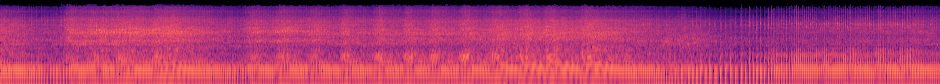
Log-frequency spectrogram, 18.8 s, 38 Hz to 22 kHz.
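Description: Yamaha Sirius 50cc four-stroke single-cylinder engine idling steadily and quietly, a sign of an engine in good running order. For a couple of seconds near the end the pulsing of the exhaust comes through sharper.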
